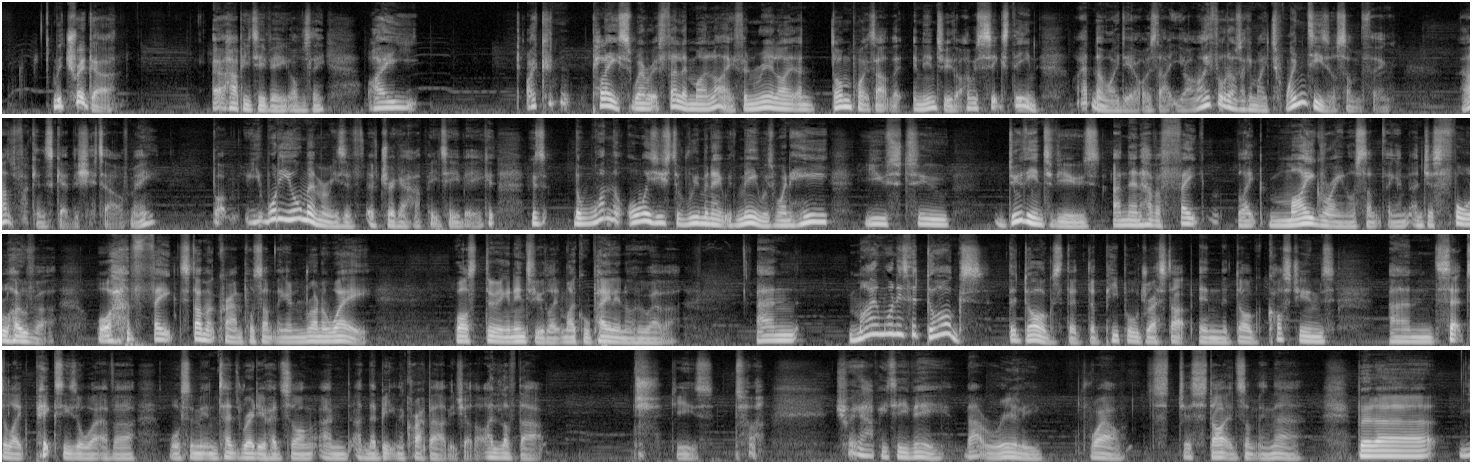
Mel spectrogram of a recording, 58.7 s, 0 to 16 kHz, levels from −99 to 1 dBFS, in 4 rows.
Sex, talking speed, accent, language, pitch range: male, 175 wpm, British, English, 95-135 Hz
